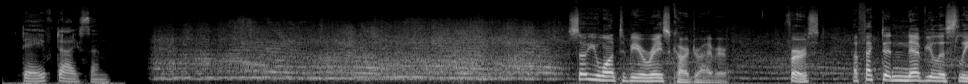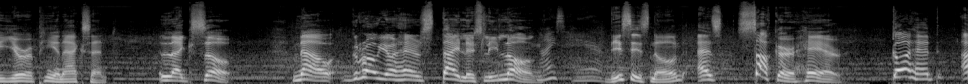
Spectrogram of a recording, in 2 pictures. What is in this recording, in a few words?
male voice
